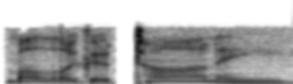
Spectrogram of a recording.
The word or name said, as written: mulligatawny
